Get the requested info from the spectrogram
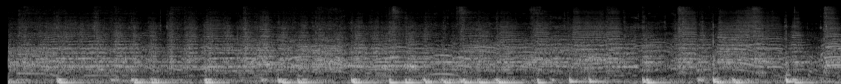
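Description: Loud music with a pounding bass line and sustained higher notes, over the murmur of a stadium crowd.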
